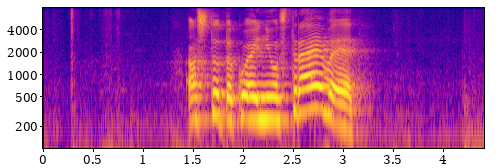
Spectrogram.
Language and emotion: Russian, angry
